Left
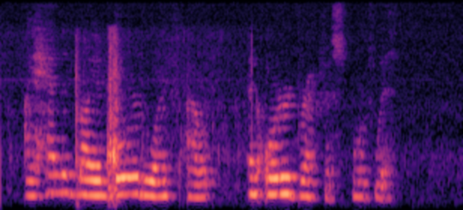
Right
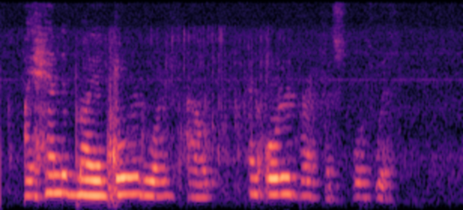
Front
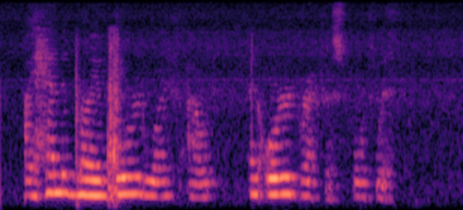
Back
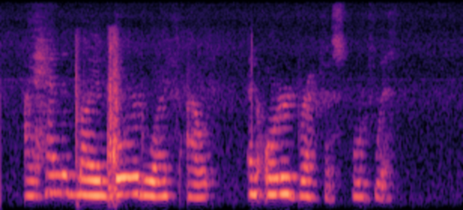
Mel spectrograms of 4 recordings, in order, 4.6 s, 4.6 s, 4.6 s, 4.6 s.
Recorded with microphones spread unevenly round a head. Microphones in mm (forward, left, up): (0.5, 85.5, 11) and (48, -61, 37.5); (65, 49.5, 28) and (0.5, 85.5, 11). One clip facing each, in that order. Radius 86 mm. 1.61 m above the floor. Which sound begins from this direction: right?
A woman speaking, at 0.2 s.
